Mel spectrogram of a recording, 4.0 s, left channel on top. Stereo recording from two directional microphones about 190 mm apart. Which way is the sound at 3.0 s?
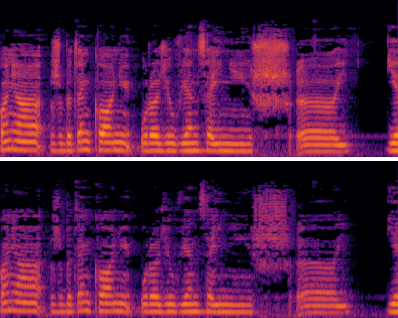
15° right (ahead or behind).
